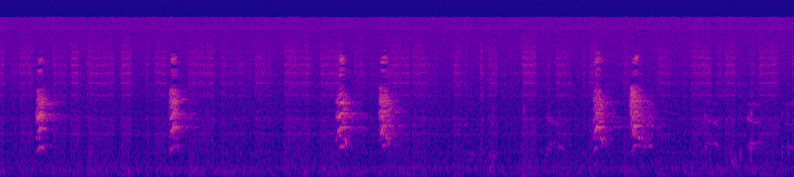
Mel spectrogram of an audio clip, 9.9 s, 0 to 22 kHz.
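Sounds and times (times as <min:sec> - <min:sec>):
dog barking: 0:00.5 - 0:00.8, 0:02.1 - 0:02.4, 0:04.2 - 0:05.1, 0:07.4 - 0:08.2.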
